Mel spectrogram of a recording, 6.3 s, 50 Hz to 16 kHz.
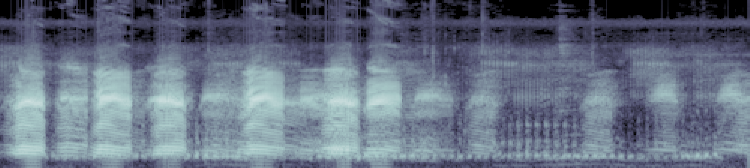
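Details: Bright yellow Indian bullfrog croaking in nature: a rapid run of loud, buzzy, bleat-like croaks, about 88 per minute, that fade into softer, rougher calls in the second half.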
